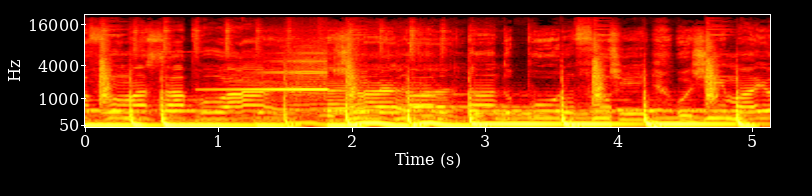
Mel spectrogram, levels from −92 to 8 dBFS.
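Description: From 0.82 s to 1.85 s a loudspeaker feedback squeal appears: a microphone is picking up its own loudspeaker, and the loop gain exceeds one at 1.6 kHz. That single tone swells over roughly 0.7 s until it sits about level with the programme, then stops.

At 3.93 s the sound jumps abruptly forward with a brief blip, a discontinuity in the programme rather than an added noise. This is likely a stream segment skipped: one segment failed to load, and playback carried on from the next.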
